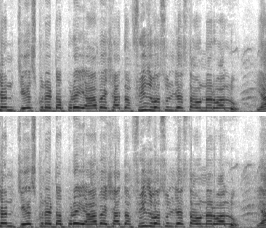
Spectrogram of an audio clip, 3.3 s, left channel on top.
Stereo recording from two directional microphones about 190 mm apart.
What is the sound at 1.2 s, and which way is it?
Speech, 30° left (ahead or behind).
